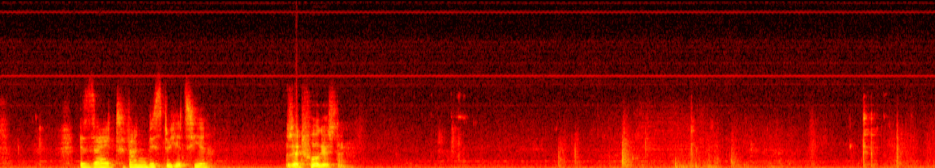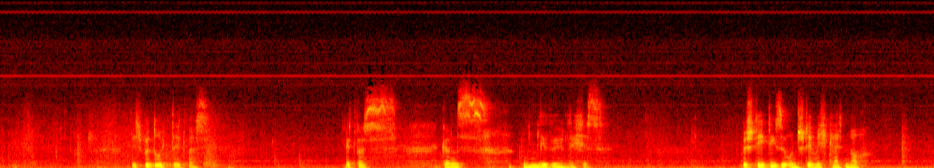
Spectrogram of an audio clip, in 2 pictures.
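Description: A middle-aged man speaks calmly and firmly nearby.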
